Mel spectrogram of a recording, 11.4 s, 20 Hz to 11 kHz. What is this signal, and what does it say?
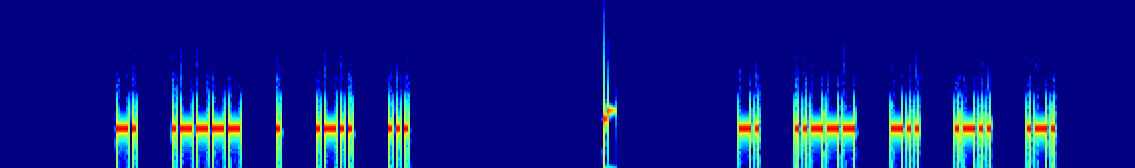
Morse code, heard as a keyed tone, about 30 wpm, spaced as for 17 wpm, 700 Hz. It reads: N1ELS N2DLR
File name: Lesson 14g - Number 2 - Call Signs 30wpm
